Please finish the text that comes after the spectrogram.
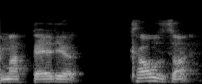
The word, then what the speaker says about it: materia causae: Uma dúvida da pronúncia do termo é matéria causae. É como se escreve. Matéria causae. O latim segue a escrita.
